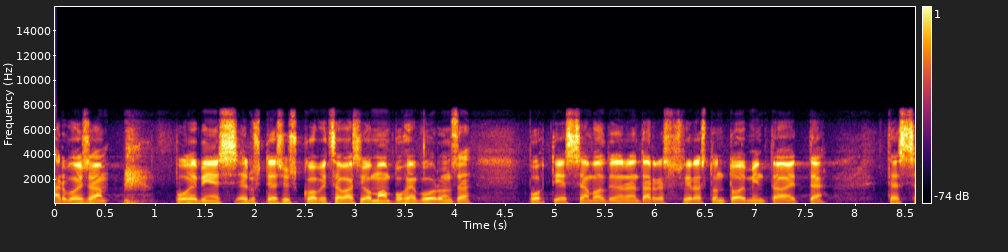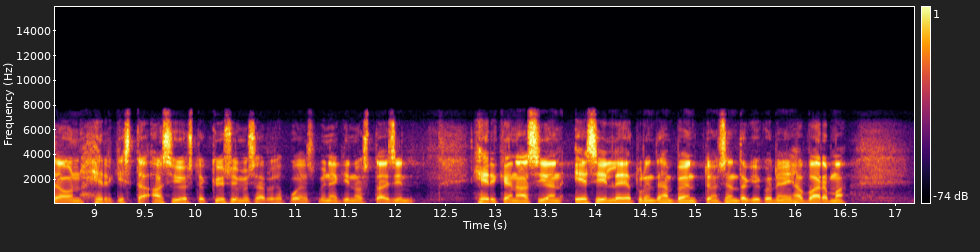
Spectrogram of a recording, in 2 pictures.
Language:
Finnish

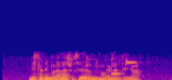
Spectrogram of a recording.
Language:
Spanish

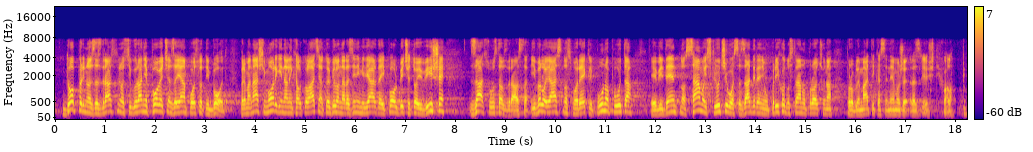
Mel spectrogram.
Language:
Croatian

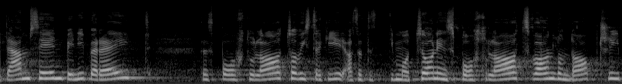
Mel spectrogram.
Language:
Swiss German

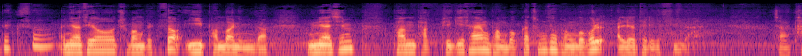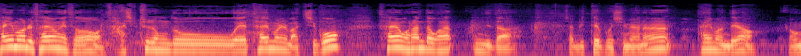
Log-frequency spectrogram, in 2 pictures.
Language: Korean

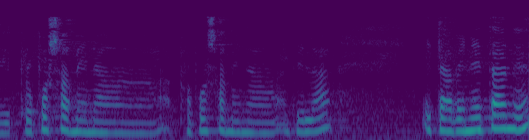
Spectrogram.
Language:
Basque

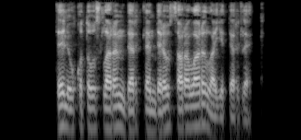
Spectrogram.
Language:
Bashkir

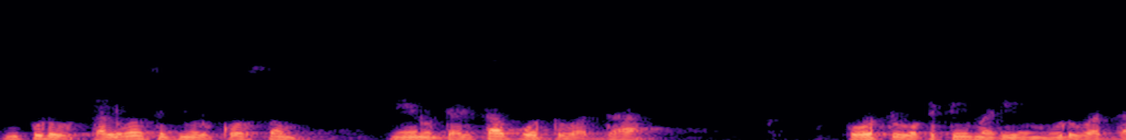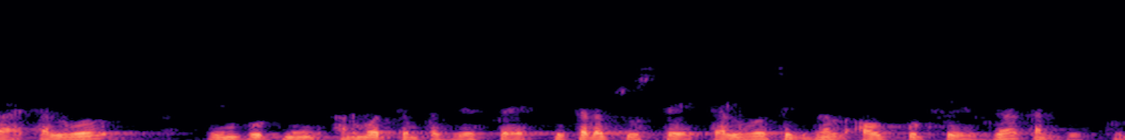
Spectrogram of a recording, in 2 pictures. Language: Telugu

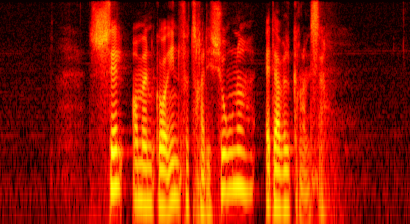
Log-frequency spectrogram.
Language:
Danish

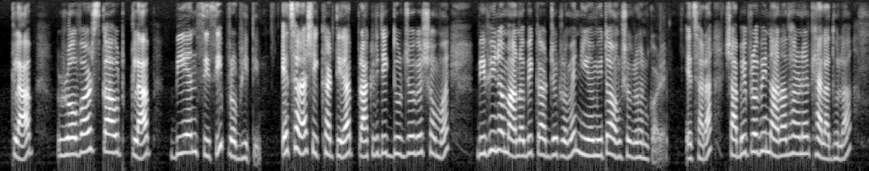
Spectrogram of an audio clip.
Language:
Bangla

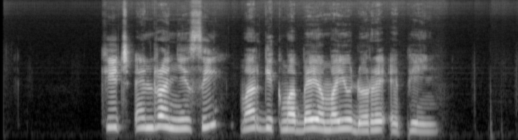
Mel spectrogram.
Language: Luo (Kenya and Tanzania)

